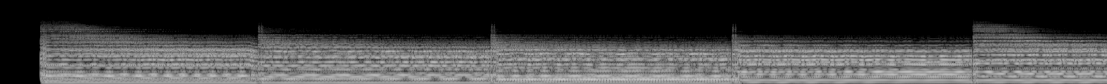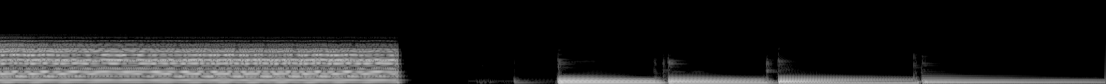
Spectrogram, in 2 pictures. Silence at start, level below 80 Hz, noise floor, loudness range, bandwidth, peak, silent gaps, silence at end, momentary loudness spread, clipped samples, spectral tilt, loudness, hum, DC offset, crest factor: 0.4 s; -32 dBFS; -78 dBFS; 7 LU; 7 kHz; -2 dBFS; none; 0 s; 12 LU; under 0.1%; -7.5 dB/octave; -18 LUFS; none; under 0.1%; 16 dB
